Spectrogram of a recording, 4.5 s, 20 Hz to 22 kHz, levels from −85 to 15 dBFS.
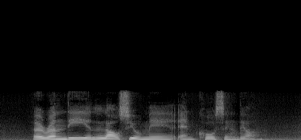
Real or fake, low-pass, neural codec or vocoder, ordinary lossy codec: fake; none; codec, 16 kHz, 0.5 kbps, X-Codec, WavLM features, trained on Multilingual LibriSpeech; none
